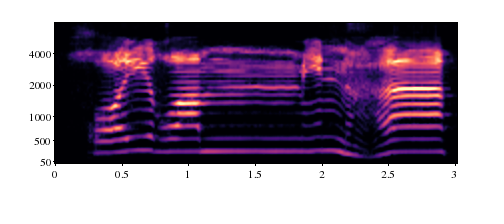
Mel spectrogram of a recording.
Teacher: رو پر جب زبر ہو یا دو زبر ہو تو اس کو ہم موٹا کر کے پڑھتے ہیں، پر کر کے پڑھتے ہیں، اور جب تنوین کے بعد یا نون ساکن کے بعد میم آ جائے تو یہ حروف یرملون میں سے ہے، تو یہاں پہ ہم ادغام کی صورت میں غنہ کرتے ہیں خیرا منہا.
